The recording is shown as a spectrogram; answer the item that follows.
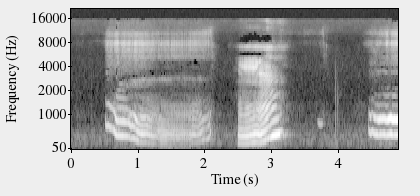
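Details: Terrier vocalising with long, wavering whine-like howls that slide down then rise, three bursts across the clip, indoors and quiet between calls.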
